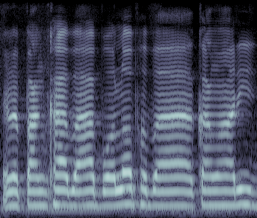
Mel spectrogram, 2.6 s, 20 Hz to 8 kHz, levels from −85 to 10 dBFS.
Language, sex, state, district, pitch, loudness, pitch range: Bhojpuri, male, Bihar, Muzaffarpur, 195 Hz, -15 LUFS, 195-200 Hz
